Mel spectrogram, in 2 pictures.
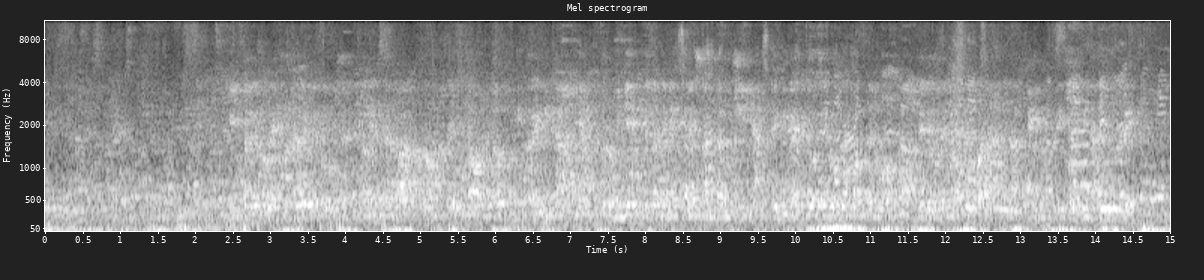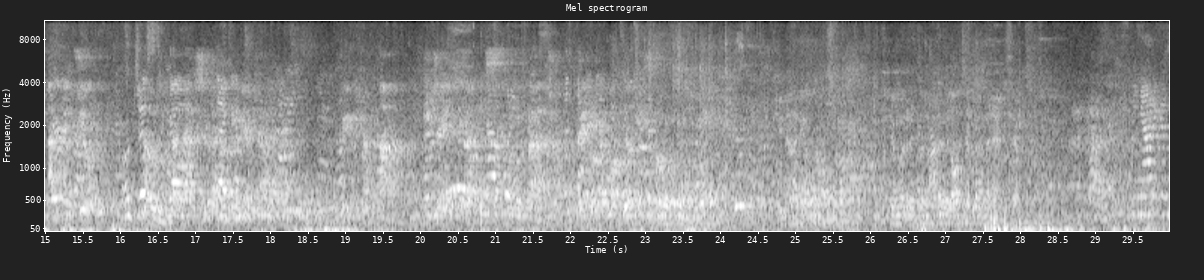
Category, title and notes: Soundscapes > Urban
People Chatting while waiting for the Train from Venice to Verona
People chatting at the Padova train station while waiting for the train
chatting, city, field-recording, people, platform, rail, railway, railway-station, station, street, train, train-station, urban, voices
